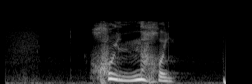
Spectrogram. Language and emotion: Russian, angry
